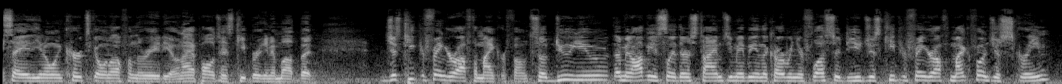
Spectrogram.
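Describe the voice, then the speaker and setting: A man's voice: a little high, fairly even intonation, fast talker, a little hiss or hum. A man hosting a sports radio show, chatting casually and jokingly, rambling between interviews and sponsor reads.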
